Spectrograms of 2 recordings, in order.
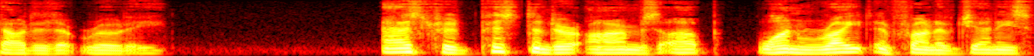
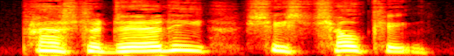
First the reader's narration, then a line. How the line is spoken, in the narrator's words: Jenny cried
